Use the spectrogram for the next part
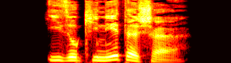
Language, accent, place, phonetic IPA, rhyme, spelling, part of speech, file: German, Germany, Berlin, [izokiˈneːtɪʃɐ], -eːtɪʃɐ, isokinetischer, adjective, De-isokinetischer.ogg
- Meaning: inflection of isokinetisch: 1. strong/mixed nominative masculine singular 2. strong genitive/dative feminine singular 3. strong genitive plural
